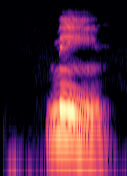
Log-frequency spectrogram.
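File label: "mim", Arabic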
